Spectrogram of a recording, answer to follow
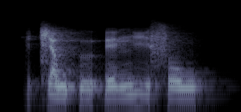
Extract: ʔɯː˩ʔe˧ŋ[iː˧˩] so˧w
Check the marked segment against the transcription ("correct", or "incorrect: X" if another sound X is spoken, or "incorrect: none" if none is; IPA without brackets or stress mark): incorrect: iː˥˨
